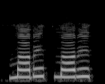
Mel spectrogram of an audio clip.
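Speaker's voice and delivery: very high squeaky frog voice; the mama frog's high croak. Pretend. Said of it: "Mama Frog goes".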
